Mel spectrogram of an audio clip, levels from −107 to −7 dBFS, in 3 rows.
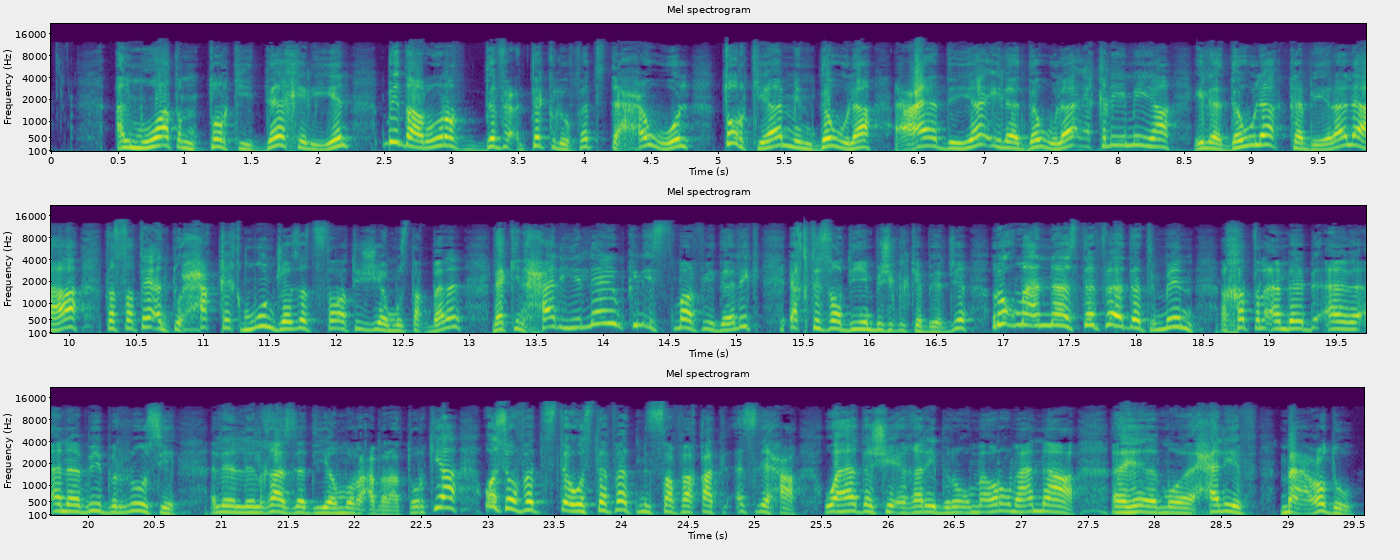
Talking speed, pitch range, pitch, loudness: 125 wpm, 185-255 Hz, 215 Hz, -21 LUFS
